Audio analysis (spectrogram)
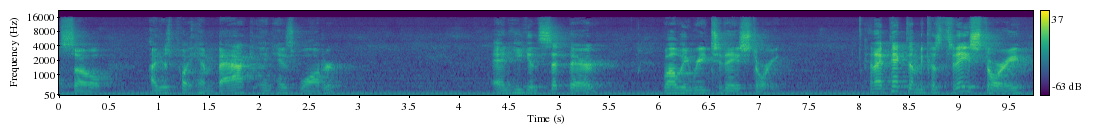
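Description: A man in his thirties presenting to children as an enthusiastic, explanatory storytime host. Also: medium pitch. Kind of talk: casual educational talk for children, picture-book reading. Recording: roomy echo, steady background hum.

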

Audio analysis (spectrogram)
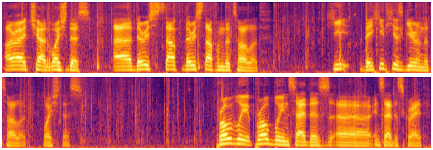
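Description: A man's voice: fairly high pitch, moderate pace. Young male streamer, Russian first language, boastful and chatty with his viewers, headset mic, light background noise. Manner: excited, boastful, talks to chat. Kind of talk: live gameplay commentary.

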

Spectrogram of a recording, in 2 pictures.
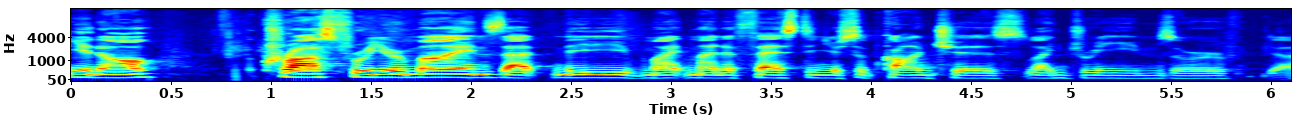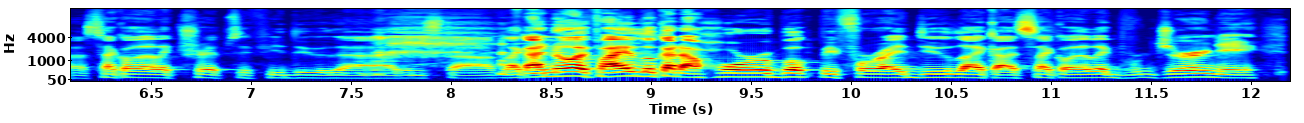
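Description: A man's voice: medium pitch, darkish tone, smooth. A young man hosting a podcast in an art studio, talking in a laid-back way with lots of "like" and "you know". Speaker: podcast host. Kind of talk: casual interview chat.

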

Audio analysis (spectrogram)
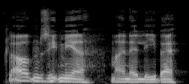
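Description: A man's voice: medium pitch, takes it slowly, vocal fry, no echo, studio quality. A man voicing a haughty, imperious lady with a condescending, commanding way of speaking in an audiobook. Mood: smug. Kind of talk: audiobook character dialogue.

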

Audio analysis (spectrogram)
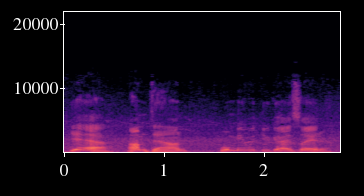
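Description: A young man acting an excitable beach guy in a student radio comedy. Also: sits high, normal speed. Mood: agreeable. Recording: live radio studio, noisy, off mic.

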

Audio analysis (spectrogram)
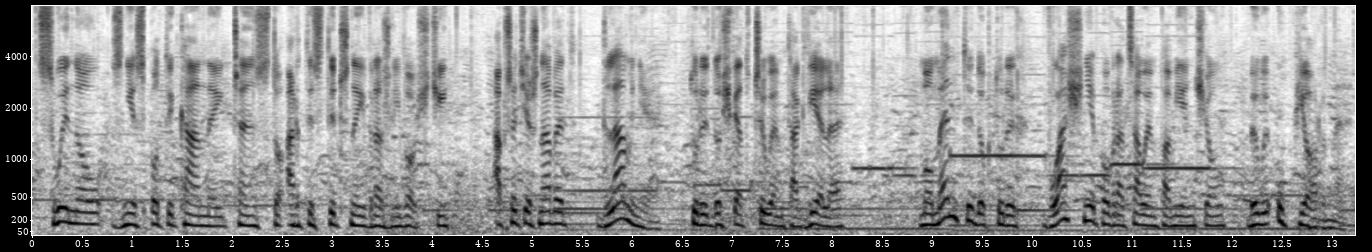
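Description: A man's voice: mid-range voice, unhurried, loud music behind the voice. A man giving a grave, dramatic first-person narration as a war-weary, cynical baron in a fantasy audio drama. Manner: grave, literary storytelling.

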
